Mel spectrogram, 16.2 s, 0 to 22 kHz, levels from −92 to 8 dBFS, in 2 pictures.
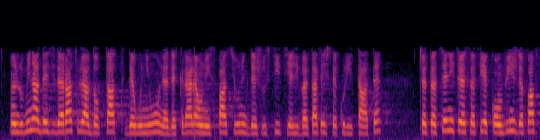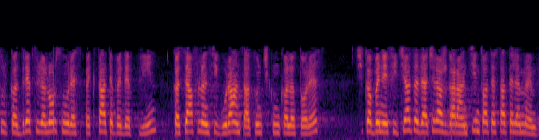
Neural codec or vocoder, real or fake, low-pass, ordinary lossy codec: none; real; 5.4 kHz; none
